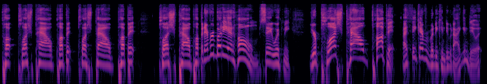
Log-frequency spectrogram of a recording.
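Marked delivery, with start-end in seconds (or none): 0.0-3.4 tongue twister. Shown as a demonstration. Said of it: "Can I say that three times fast?".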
